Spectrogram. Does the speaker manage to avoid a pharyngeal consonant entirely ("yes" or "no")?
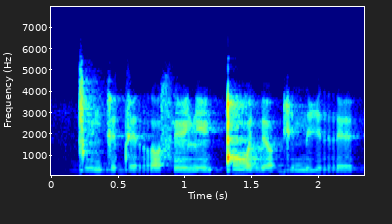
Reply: yes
